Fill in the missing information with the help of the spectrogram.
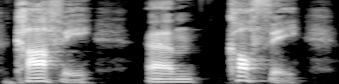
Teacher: we've got that o sound or a sound if you're speaking general American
